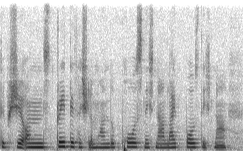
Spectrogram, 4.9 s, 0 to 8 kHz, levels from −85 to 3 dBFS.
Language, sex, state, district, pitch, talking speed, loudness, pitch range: Nagamese, female, Nagaland, Dimapur, 210 Hz, 160 wpm, -17 LUFS, 200-220 Hz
